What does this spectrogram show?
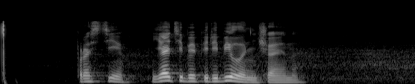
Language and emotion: Russian, neutral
